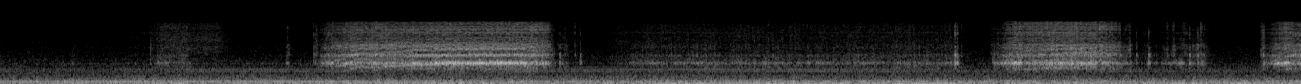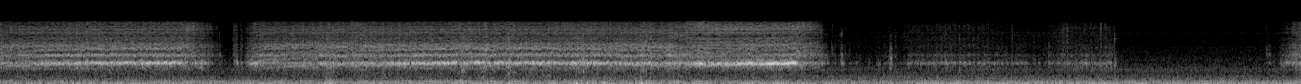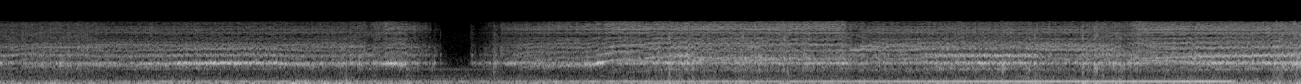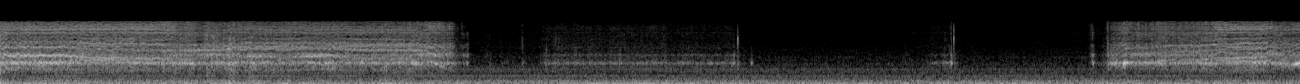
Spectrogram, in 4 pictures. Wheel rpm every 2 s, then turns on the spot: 0, 20, 90, 20, 20, 50, 50, 90, 110, 110, 90, 20, 10, 90, 110, 70, 150, 160, 160, 160, 160, 140, 10, 0, 0, 120.
6-12 22-24 44-46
